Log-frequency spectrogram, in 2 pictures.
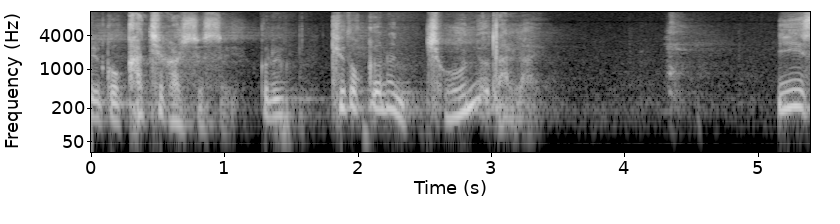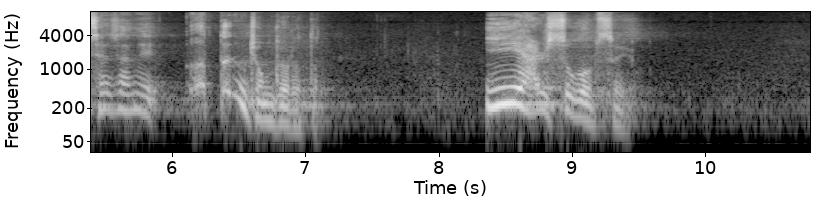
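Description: An older man speaks with animation into a microphone, in a large echoing hall.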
